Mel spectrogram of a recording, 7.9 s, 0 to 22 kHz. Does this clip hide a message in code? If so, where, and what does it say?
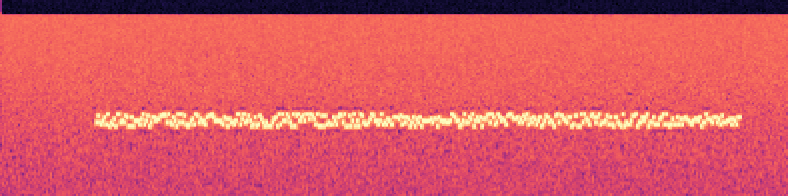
Yes: multi-tone FSK (Olivia or MFSK type), about 500 Hz wide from 0.9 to 7.4 s, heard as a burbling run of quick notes, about 62.5 baud.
